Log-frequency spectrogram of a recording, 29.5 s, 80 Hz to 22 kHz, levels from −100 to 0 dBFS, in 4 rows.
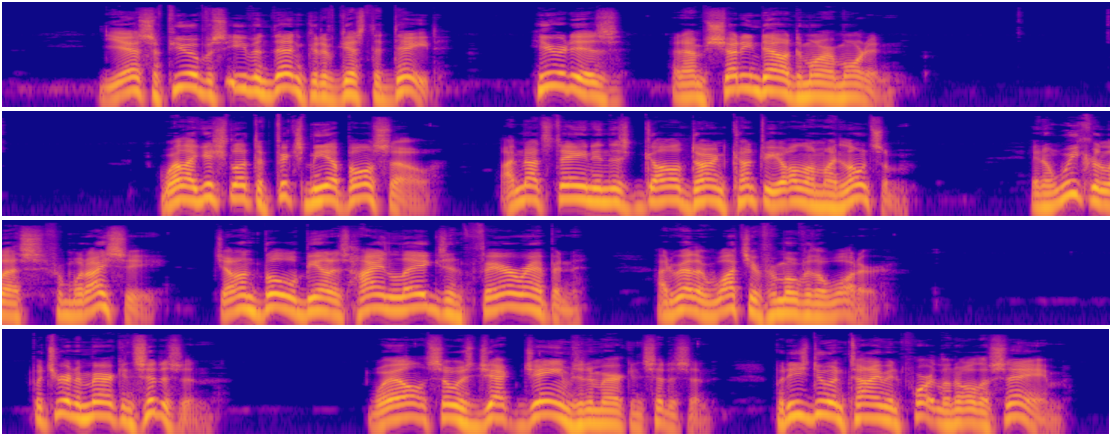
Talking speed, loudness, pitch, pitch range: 190 wpm, -21 LUFS, 185 Hz, 150-215 Hz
